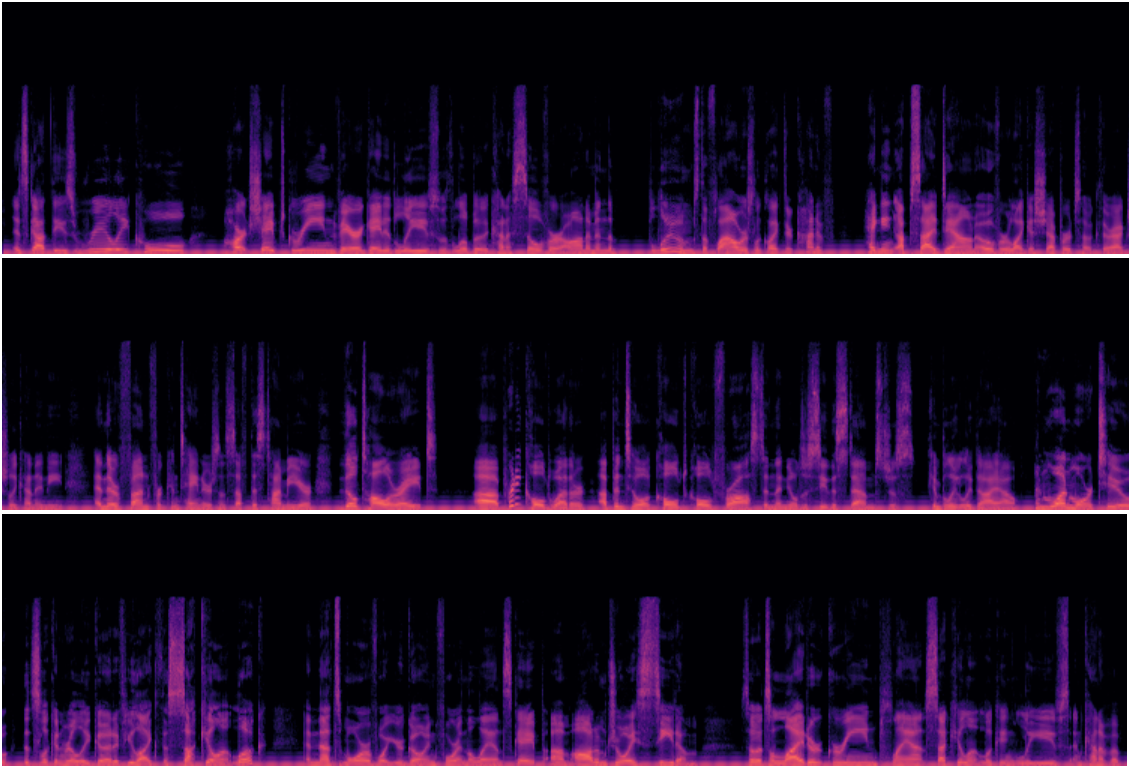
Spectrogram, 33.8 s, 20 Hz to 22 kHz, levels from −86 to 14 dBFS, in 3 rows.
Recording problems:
electrical hum; noticeable; throughout; 60 Hz, 15 dB below the speech

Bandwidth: 14.5 kHz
